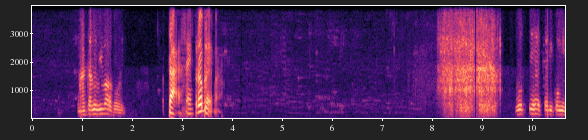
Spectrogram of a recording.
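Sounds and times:
speech: 0:00.9 - 0:01.9, 0:02.8 - 0:03.8, 0:09.8 - 0:10.6
sewing machine running: 0:08.1 - 0:09.4.

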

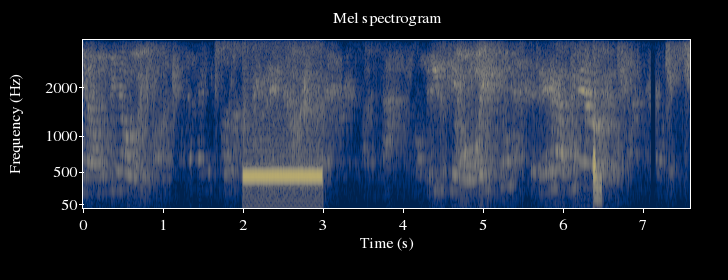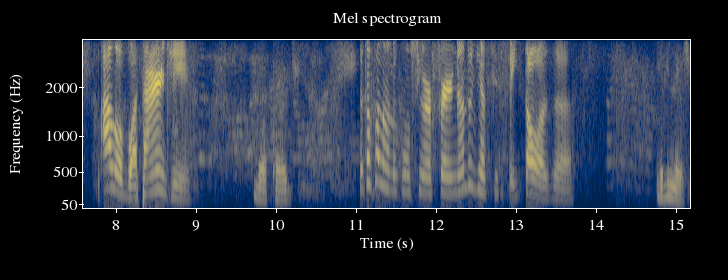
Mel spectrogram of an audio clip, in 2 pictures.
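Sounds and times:
telephone ringing tone on an outgoing call: 0:02.0 - 0:03.0
speech: 0:06.4 - 0:06.6, 0:07.9 - 0:09.0, 0:09.7 - 0:10.3, 0:11.0 - 0:13.8, 0:14.8 - 0:15.1.

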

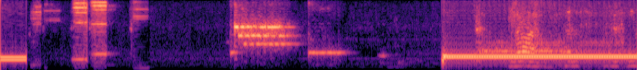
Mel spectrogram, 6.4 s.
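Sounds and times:
steady telephone line tone: 0:04.4 - 0:06.3.

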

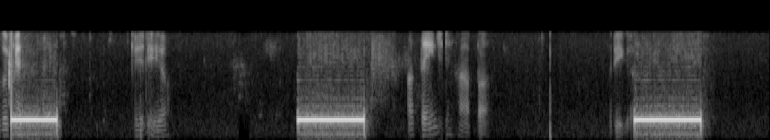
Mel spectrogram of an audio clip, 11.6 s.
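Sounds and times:
telephone ringback tone of an unanswered call: 0:00.2 - 0:00.9, 0:04.5 - 0:05.5, 0:09.5 - 0:10.6
speech: 0:06.2 - 0:07.5, 0:09.2 - 0:10.2.

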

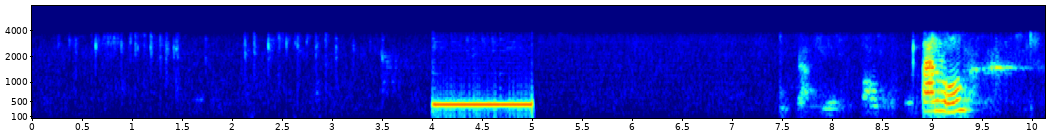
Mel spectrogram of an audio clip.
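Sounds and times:
telephone busy signal: 0:04.0 - 0:05.0
speech: 0:08.9 - 0:09.5.

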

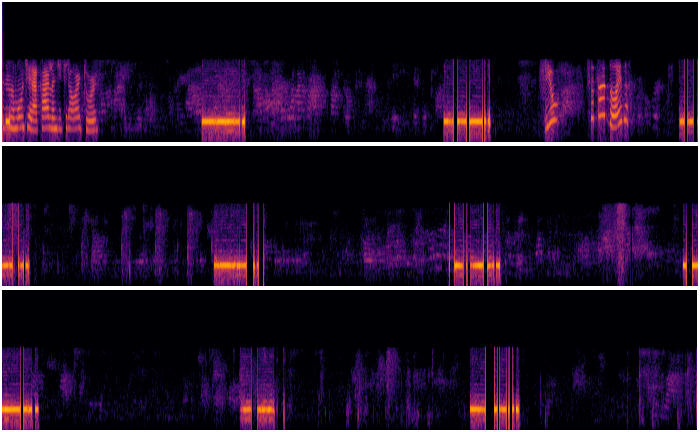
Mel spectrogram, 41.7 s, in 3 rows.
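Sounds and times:
speech: 0:00.1 - 0:02.0, 0:10.8 - 0:11.2, 0:11.8 - 0:12.6
telephone ringback tones while calling city hall: 0:04.0 - 0:04.9, 0:08.8 - 0:09.8, 0:13.6 - 0:14.5, 0:18.2 - 0:19.1, 0:22.9 - 0:23.9, 0:27.6 - 0:28.6, 0:32.6 - 0:33.3, 0:37.2 - 0:38.2.

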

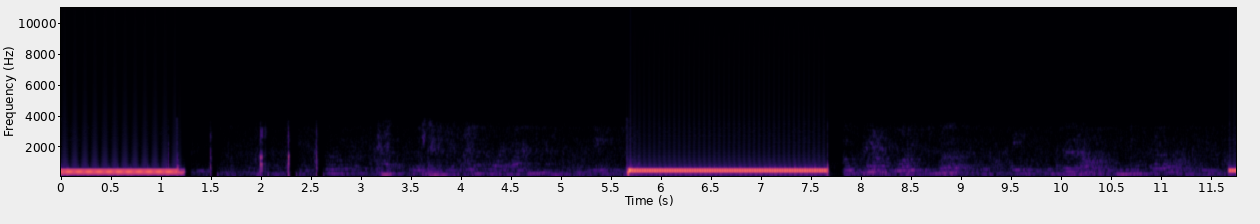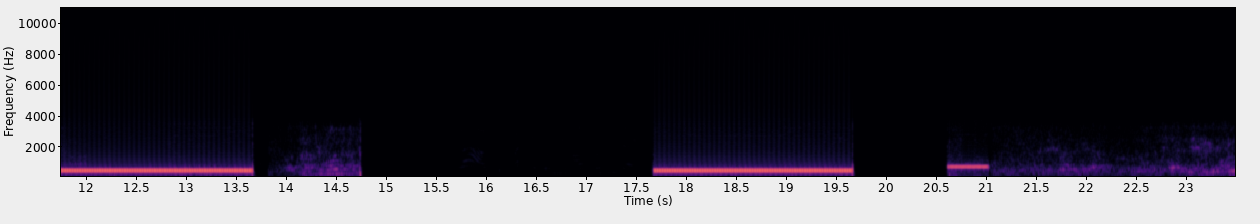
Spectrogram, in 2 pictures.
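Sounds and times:
telephone line tone during a call transfer: 0:00.0 - 0:01.2, 0:05.7 - 0:07.7, 0:11.7 - 0:13.7, 0:17.7 - 0:19.7.

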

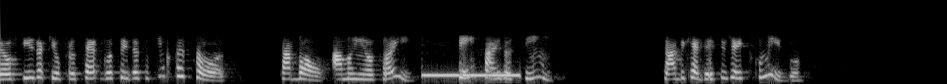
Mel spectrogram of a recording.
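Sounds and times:
speech: 0:00.0 - 0:05.6, 0:06.6 - 0:08.2
call alert beep when a participant drops: 0:04.2 - 0:05.2.

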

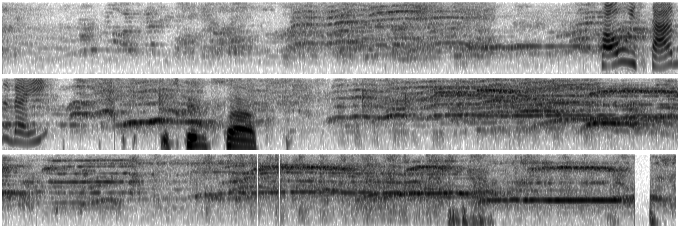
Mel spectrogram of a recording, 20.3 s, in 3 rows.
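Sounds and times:
happy crowd cheering and shouting: 0:02.8 - 0:20.2
speech: 0:06.0 - 0:09.4
high child-like voices: 0:07.3 - 0:11.1.

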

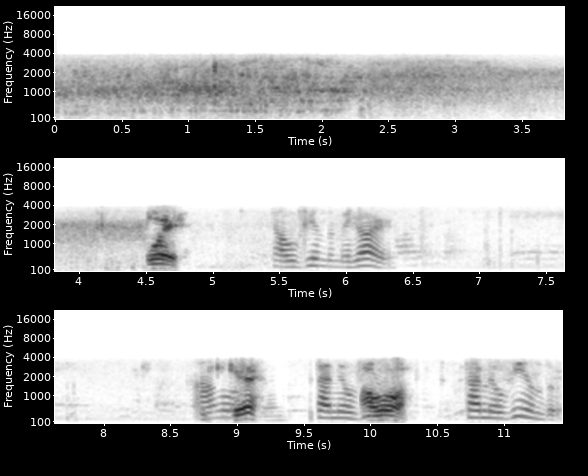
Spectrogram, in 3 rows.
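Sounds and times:
truck passing by: 0:00.0 - 0:04.8
speech: 0:04.5 - 0:04.8, 0:05.6 - 0:06.5, 0:08.7 - 0:11.4.

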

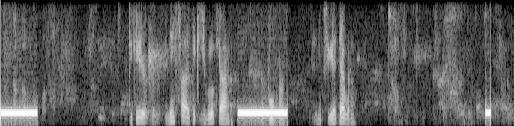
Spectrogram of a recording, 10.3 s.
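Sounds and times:
telephone call ringing unanswered: 0:00.0 - 0:00.8, 0:04.8 - 0:05.8
speech: 0:02.7 - 0:04.8, 0:05.4 - 0:05.8, 0:06.5 - 0:07.2.

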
